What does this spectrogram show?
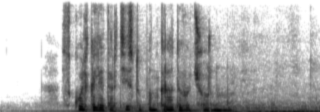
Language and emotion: Russian, neutral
